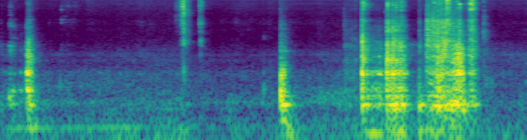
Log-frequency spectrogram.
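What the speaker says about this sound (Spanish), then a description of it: "Ahora cortamos acá la hebra que nos sobra." Scissors snip leftover crochet yarn on a small Rapunzel flower piece, making several close, sharp metallic cuts spaced irregularly, with a quick cluster of snips near the end and quiet between them.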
